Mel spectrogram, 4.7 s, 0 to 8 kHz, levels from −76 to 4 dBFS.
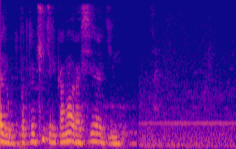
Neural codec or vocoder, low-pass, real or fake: none; 7.2 kHz; real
